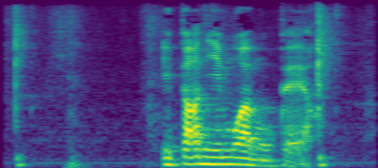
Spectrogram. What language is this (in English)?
French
